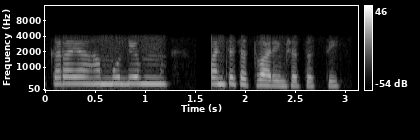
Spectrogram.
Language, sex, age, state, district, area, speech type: Sanskrit, female, 45-60, Karnataka, Uttara Kannada, urban, conversation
